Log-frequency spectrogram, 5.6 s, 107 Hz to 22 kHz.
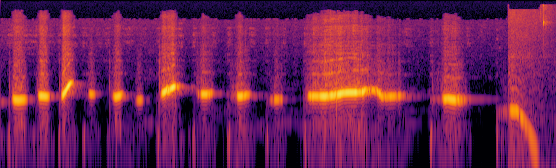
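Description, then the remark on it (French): A clear whistled melody of short tonal notes near one pitch, part of a song's instrumental played on the radio station Prune 92 FM, then a long sustained whistle with slight wavering, a few more notes, and a final downward-sliding glide; prominent and alone. “Vous êtes dans Tumulte, ce flow incroyable et cet instru très siffloté s'inscrit parfaitement dans l'univers de cette jeune fille”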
